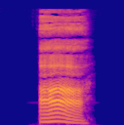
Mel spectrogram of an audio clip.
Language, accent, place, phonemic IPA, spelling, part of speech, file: German, Germany, Berlin, /a/, a-, prefix, De-a-.ogg
- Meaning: a- (not, without, opposite of)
